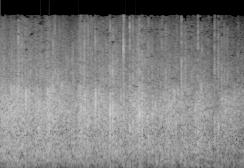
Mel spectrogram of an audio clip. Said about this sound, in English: We continue to cheer and give thanks for you. In fact, let's give another hand and thank the Lord for them.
